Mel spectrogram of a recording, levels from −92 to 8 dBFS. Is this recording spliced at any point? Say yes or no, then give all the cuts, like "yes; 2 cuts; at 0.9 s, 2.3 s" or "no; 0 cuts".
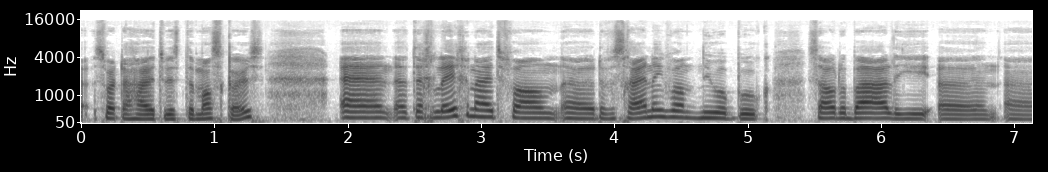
no; 0 cuts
